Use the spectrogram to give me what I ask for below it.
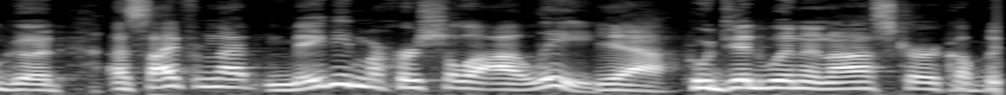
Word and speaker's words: Mahershala Ali: I can never pronounce Mahershala Ali? Mahershala Ali, Yeah.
